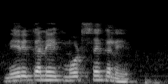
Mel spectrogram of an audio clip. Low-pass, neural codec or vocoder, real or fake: 7.2 kHz; codec, 16 kHz, 6 kbps, DAC; fake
